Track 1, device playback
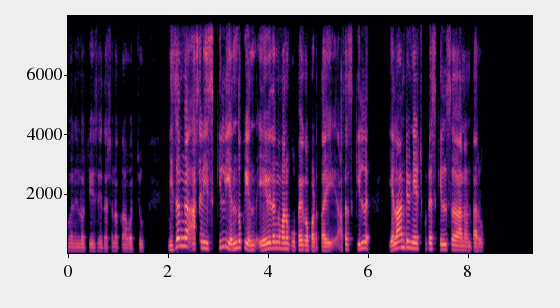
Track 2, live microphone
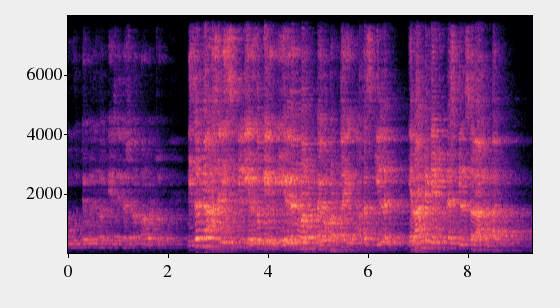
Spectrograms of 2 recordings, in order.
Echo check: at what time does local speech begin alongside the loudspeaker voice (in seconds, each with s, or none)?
none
